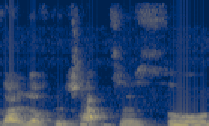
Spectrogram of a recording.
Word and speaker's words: Saul: Saul, Saul. Saul. King's, is it King's Saul, Saul? like Paul in it, but Saul.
